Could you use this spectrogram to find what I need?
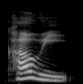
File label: "gawi", Korean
